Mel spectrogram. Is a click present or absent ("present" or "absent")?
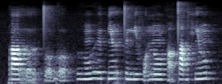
absent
